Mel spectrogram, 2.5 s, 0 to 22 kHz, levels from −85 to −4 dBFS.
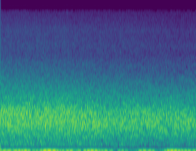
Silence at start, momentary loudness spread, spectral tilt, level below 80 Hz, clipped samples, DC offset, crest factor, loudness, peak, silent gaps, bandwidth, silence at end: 0 s; 3 LU; -4.5 dB/octave; -34 dBFS; under 0.1%; under 0.1%; 14 dB; -22 LUFS; -6 dBFS; none; 14.5 kHz; 0 s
